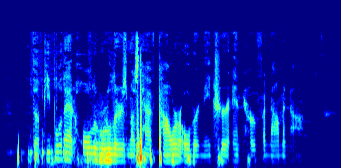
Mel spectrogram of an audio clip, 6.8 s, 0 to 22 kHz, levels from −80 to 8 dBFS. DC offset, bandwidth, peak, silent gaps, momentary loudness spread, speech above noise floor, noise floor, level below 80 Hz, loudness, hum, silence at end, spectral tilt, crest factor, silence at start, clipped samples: under 0.1%; 11.5 kHz; 0 dBFS; none; 22 LU; 41 dB; -66 dBFS; -52 dBFS; -25 LUFS; none; 0.9 s; -5.5 dB/octave; 26 dB; 0.35 s; under 0.1%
